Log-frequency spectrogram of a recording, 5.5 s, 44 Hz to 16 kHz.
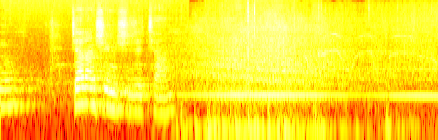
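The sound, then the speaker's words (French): A voice speaks briefly, then a delivery drone bringing medicines to cancer patients hums steadily, its motor tone holding constant beneath a wash of rushing rotor noise, loud. “près de 300 malades du cancer reçoivent leur traitement par drone depuis avril.”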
